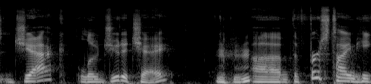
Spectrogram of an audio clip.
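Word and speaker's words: LoGiudice: researching the correct pronunciation, I am 99% sure that the correct pronunciation is Lojudice.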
